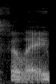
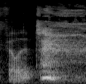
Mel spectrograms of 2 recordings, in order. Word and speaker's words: fillet: add this fillet which i was always pronouncing it as filet but it's not it's fillet fillet is something very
